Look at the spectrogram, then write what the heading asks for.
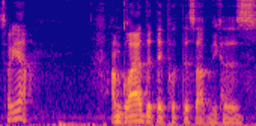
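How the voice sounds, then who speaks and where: A man talks in a somewhat breathy voice. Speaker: video game streamer. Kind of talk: gameplay commentary. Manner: hesitant, many fillers.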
